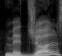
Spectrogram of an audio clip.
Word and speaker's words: Medjool: C'est dans les années 50 que la date Medjool, c'est comme ça qu'on la prononce? – Oui.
